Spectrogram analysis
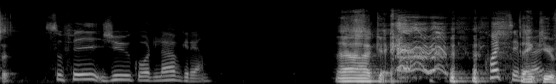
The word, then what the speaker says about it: Sofie Jugård Löfgren: How do you pronounce it? Sofie Jugård Löfgren.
